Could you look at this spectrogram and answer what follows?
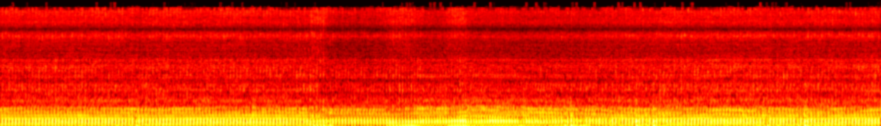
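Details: Old vintage generator, just started with the air filter off, before its electrical output is tested: steady small-engine run with slight rise and fall, no knocks or misses; normal running.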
